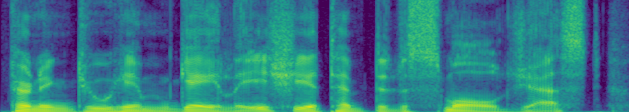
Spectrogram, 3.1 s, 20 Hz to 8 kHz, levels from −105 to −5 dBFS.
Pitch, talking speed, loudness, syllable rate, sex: 95 Hz, 170 wpm, -20 LUFS, 4.4 syllables/s, male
